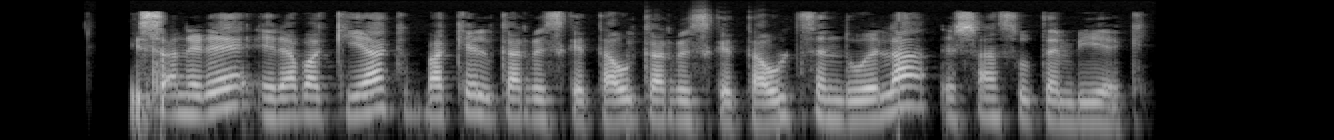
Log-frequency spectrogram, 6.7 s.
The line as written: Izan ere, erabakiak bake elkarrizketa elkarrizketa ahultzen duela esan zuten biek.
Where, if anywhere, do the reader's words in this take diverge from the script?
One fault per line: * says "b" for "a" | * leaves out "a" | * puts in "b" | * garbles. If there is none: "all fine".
all fine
